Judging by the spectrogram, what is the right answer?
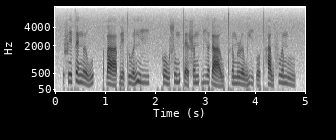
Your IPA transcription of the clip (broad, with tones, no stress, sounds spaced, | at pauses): f e˧˥ t̪ ɛ˧ ŋ ə˨˩˦ w | ɓ aː˨˩˨ ɓ e˨˩˨ t̪ u˨˩˦ ə̯ ɲ i˧ | k o˨˩˦ w s u˧˥ m t̪ ɛ˨˩˨ ʂ ə˧ m ɓ i˧ ə̯ ɗ aː˨˩˨ w t̪ʰ ə˧ m ɹ ə˨˩˦ w j i˨˩ ʔ o˨˩˨ t̪ʰ a˨˩˦ w f u˧ ə̯ m u˨˩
